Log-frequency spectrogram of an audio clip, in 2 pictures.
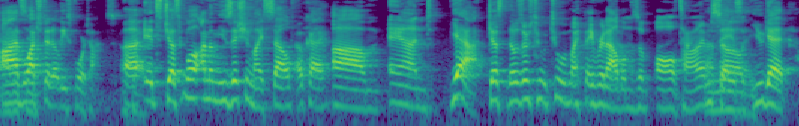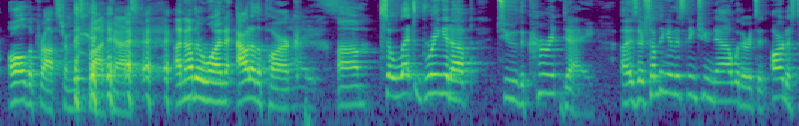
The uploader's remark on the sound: We’re back with another edition of the Masters of Brand Masters series, recorded on site at the ANA Brand Masters Conference in Bonita Springs, Florida.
